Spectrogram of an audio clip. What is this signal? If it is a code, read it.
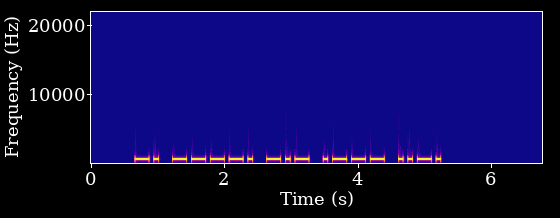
Morse code, heard as a keyed tone, about 17 wpm, 700 Hz. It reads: N9KJF
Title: USA Call Signs - 5 Characters - Repeated 3x - 17wpm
